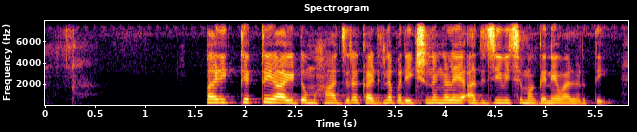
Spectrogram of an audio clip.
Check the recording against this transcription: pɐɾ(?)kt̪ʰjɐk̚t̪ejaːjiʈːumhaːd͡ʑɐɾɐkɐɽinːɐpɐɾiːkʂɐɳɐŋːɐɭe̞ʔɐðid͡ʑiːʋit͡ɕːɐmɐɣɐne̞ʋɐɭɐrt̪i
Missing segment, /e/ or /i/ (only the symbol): i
